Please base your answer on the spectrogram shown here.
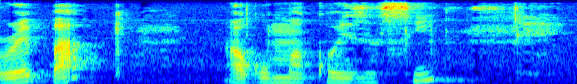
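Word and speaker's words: рыбак: E existe, né, é uma pronúncia, é claro, própria deles, algo como rebak, alguma coisa assim.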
